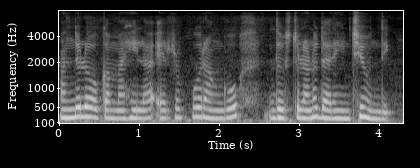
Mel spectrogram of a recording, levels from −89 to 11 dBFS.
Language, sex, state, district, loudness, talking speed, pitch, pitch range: Telugu, female, Telangana, Komaram Bheem, -14 LUFS, 110 wpm, 220 Hz, 210-235 Hz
